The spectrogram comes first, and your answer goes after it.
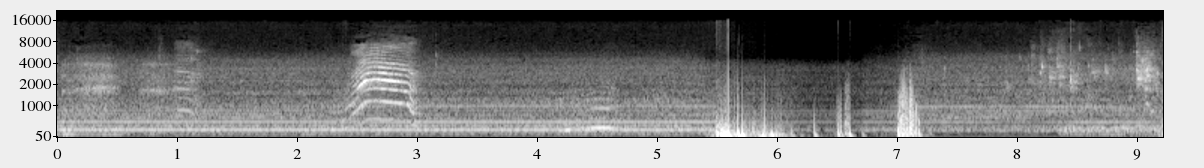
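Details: Adopted indoor cat, five years and eight months old, curious while exploring a bathroom near a bathtub; one clear rising-falling meow with rich harmonics, steady background hum, then sharp knocks and splashing clatter.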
